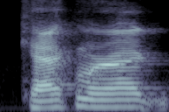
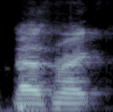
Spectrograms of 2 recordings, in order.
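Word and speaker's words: Kaczmarek: Kakmarak could be, or Kazmarek. How do you say it? Kazmarek. Yep. Kazmarek. He could be a possibility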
